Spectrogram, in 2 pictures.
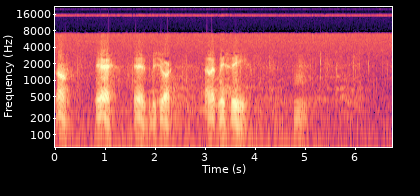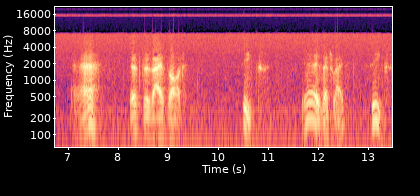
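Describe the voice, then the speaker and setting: A man's voice: lowish voice, expressive, very slow, pauses often, full character voice. An actor playing an older, absent-minded professor and father in an old radio adventure serial, exclaiming and muttering to himself in an avuncular way. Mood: absorbed, muttering. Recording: muffled, noisy old-time radio recording.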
